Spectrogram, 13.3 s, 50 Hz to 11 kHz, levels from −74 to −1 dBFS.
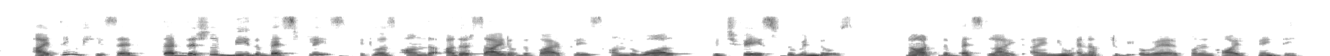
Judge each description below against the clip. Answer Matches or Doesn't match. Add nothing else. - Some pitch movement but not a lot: Matches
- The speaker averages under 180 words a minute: Doesn't match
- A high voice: Matches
